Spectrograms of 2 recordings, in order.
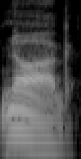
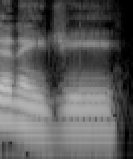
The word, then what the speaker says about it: nag: Nagpas speak the common tongue as well as their own language called nag, pronounced nog. Okay, so no, right? I It's It's n a g. Forgive me for pronouncing it nag.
